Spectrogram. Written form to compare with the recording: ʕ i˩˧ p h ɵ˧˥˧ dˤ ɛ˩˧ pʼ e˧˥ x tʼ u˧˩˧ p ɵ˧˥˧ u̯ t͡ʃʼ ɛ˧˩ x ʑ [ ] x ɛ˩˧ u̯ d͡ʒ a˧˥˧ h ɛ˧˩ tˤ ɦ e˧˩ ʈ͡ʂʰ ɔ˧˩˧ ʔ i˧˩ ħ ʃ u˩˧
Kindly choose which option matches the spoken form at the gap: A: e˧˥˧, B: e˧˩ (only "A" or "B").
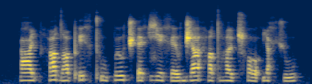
B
